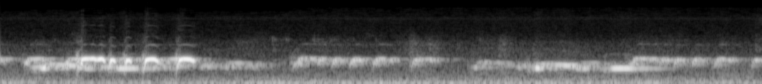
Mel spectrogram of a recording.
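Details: Local zebra dove (perkutut lokal) singing: soft, rolling cooing trills of quick, even pulses at a mid pitch, with a brief burst followed by longer descending and level phrases, over a low background hum.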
